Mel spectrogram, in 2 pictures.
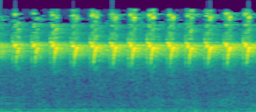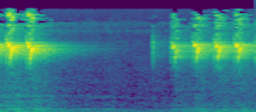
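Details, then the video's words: Male bar-winged prinia, recorded as master song for training birds, delivering a loud, fast ngebren burst of around fourteen high, clipped chips, then a brief silence before the rapid notes resume. "MASTERAN BURUNG PRENJAK SAWAH GACOR, NGEBREN TEMBAKAN RAPAT"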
